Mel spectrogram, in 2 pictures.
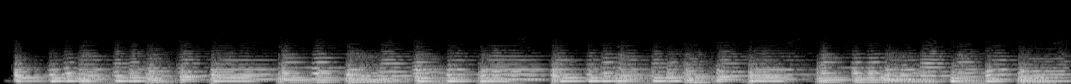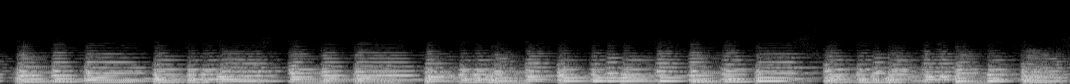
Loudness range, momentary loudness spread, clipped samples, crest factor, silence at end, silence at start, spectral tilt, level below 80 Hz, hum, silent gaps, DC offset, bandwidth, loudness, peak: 1 LU; 3 LU; under 0.1%; 16 dB; 0 s; 0.15 s; -14 dB/octave; -38 dBFS; none; none; under 0.1%; 2.5 kHz; -17 LUFS; -2 dBFS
